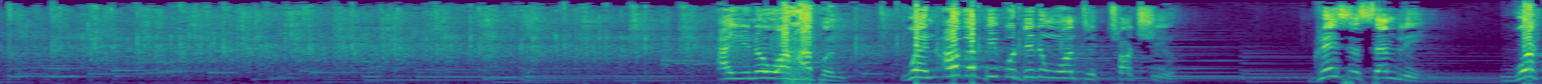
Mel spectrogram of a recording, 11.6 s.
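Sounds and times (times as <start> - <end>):
audience clapping: 0.0 - 8.2
speech: 5.4 - 8.9, 9.9 - 11.5.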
